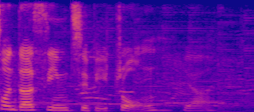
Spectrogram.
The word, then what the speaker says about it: 众: It's pronounced 重 and it means group of people.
